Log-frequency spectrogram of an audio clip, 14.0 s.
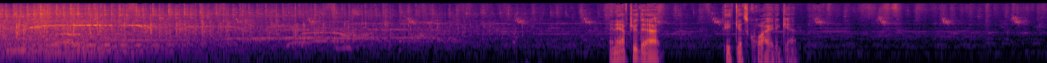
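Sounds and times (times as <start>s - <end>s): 
whistle-like tones: 0.0s - 7.2s
city crowd clapping and shouting: 0.0s - 8.1s
speech: 8.2s - 8.9s, 9.6s - 11.0s.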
